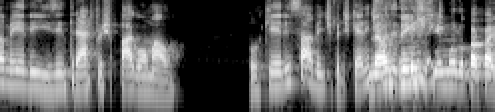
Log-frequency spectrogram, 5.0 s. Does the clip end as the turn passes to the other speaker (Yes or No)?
Yes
